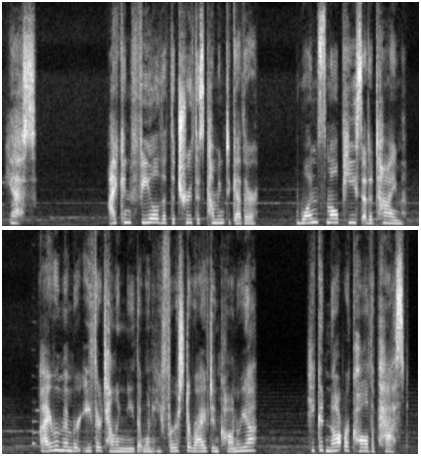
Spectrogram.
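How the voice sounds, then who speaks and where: A woman's voice: a little high, fairly even intonation, measured pace, darkish tone. A woman voicing an earnest, thoughtful young female traveler in a video game cutscene, with a sincere, pensive delivery. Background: background music.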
